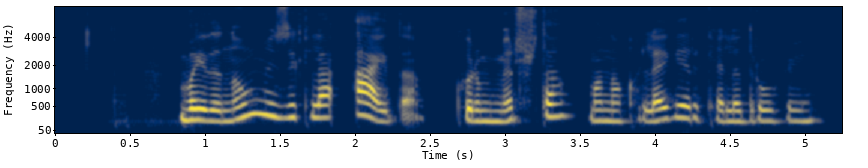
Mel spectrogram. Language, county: Lithuanian, Vilnius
